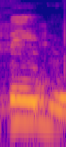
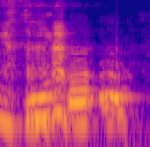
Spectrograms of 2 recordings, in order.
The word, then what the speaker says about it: Baidoo: The white pronounce it Baidoo. But it's Baidoo. It's just an American thing. Baidoo.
